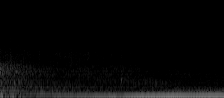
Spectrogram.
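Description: Turbocharged Mini Cooper S convertible driving away on a gravel road, its engine and tyre noise fading. From about a second in, a steady low rumble builds up and holds.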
